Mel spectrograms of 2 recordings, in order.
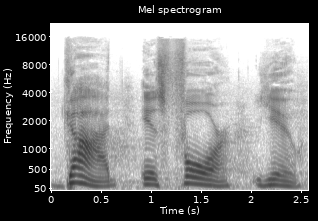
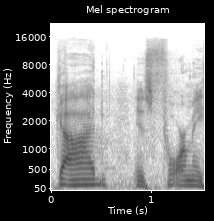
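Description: First: Slow, weighty, each word spaced out; slow call and response. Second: Slow, soft, ending on "me" with a falling close; "God is for me" said slowly with a personal weight on "me"; stress on me. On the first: Preacher leading the church in unison, slow and weighty. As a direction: lead the congregation word by word. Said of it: "Say it with me". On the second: Preacher has the congregation point to themselves, slow and soft. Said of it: "change it and hear the way". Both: Shown as a demonstration.

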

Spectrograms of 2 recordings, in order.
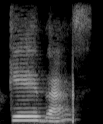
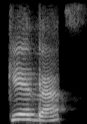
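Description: First: "quedas" with a lighter lift on the first syllable "que"; stress on first syllable. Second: "Quedas" with the first syllable "que" hit high and loud; "Quedas" stressed up front, loud and lifted. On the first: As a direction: lean gently on the "que" of "quedas". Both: Shown as a demonstration. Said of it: "tiene el golpe fuerte en la primera sílaba".

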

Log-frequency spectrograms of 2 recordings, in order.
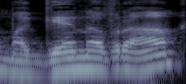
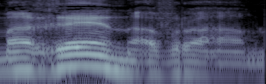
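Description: First: Said in the usual way. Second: מרן with the soft gimel said as a throaty gh. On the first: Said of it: "לא". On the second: Shown as a demonstration. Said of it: "הספרדים המקוריים אומרים".

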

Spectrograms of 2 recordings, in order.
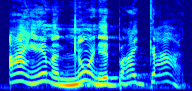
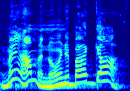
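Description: First: Slow, higher declaration, AM and ANOINTED given full weight; emphatic self-assurance. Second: Conversational self-affirmation; self-assurance. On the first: Believer assuring himself of anointing, emphatic declaration. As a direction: declare "I am anointed" deliberately, each word weighted. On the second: Believer assuring himself of God's anointing, easy confidence. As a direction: say it like talking yourself into it. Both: Acted. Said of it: "You assure yourself".

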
